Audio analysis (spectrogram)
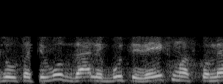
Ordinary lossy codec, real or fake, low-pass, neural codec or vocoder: AAC, 16 kbps; real; 3.6 kHz; none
